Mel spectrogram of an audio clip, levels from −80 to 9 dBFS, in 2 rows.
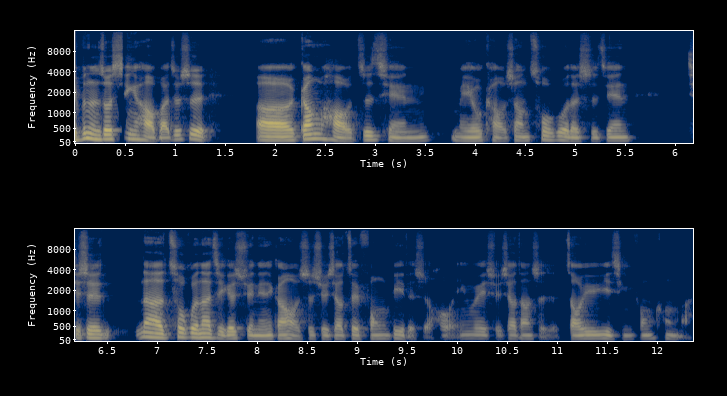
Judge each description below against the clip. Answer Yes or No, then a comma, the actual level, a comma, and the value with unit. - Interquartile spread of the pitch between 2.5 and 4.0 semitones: No, average, 4.6 semitones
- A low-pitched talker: Yes, low, 110 Hz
